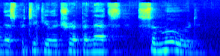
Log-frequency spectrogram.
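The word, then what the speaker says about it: sumud: But I learned another word on this particular trip, and that's samud, spell it S-U-M-U-D.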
